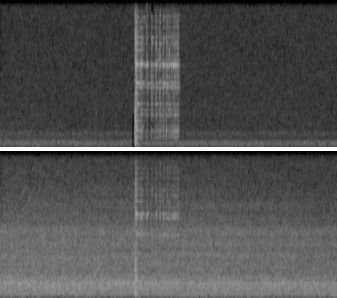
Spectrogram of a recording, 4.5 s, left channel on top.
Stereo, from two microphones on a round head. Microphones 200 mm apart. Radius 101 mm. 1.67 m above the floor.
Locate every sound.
1.8 s a dropped coin: 25° left (ahead or behind)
